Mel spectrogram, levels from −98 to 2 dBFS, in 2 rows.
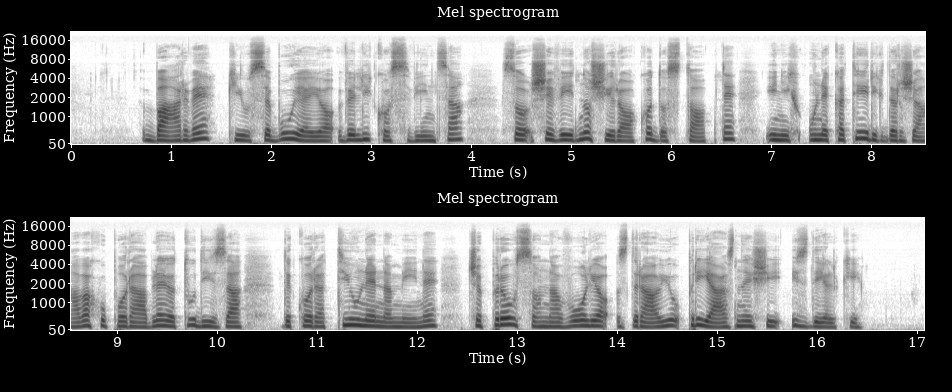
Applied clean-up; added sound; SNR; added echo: none; none; none; none.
